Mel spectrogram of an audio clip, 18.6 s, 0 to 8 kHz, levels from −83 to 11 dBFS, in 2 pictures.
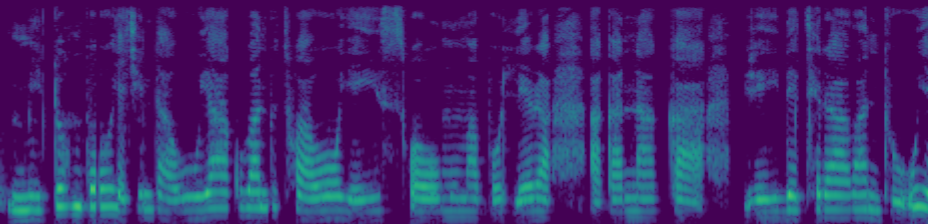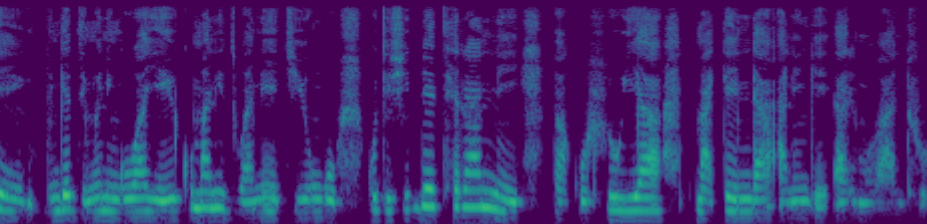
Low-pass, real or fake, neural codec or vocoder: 7.2 kHz; real; none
